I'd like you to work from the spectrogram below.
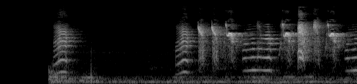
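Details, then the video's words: Pet male zebra finch delivering a clarinet-like song: one brief nasal note, a pause, then a fast tumbling run of buzzy, reedy notes and thin high squeaks. Faint low background hum throughout. "Canto do Diamante Mandarim (estilo clarinete)"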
